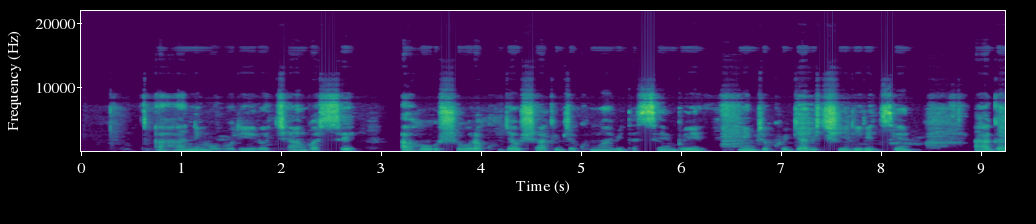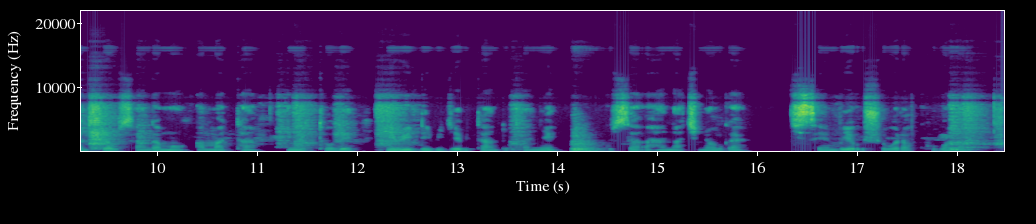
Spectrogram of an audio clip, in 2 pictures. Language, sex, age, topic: Kinyarwanda, male, 18-24, finance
